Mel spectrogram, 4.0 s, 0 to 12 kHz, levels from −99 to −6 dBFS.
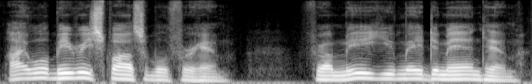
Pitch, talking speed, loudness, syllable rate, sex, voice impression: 135 Hz, 180 wpm, -14 LUFS, 4.8 syllables/s, male, masculine, middle-aged, slightly relaxed, powerful, slightly dark, slightly muffled, slightly raspy, calm, mature, wild, slightly lively, strict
